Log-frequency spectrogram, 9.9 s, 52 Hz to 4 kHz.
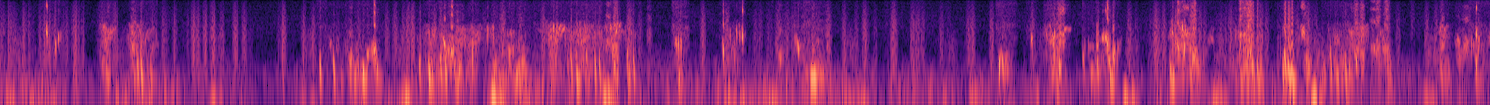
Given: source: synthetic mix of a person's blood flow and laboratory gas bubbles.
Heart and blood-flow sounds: Doppler ultrasound of blood flow; subclavian vein
0.27-0.44 s: bubbles
0.66-0.78 s: bubbles
0.83-1.06 s: bubbles
2.10-2.56 s: bubbles
2.77-4.27 s: bubbles
4.47-4.59 s: bubbles
4.79-4.97 s: bubbles
5.14-5.25 s: bubbles
5.27-5.54 s: bubbles
6.63-6.79 s: bubbles
6.83-6.92 s: bubbles
6.94-7.14 s: bubbles
7.21-7.48 s: bubbles
7.77-8.16 s: bubbles
8.20-8.45 s: bubbles
8.51-8.76 s: bubbles
8.79-9.29 s: bubbles
9.58-9.94 s: bubbles
From the record:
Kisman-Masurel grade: 233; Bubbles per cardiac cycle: several, 3 to 8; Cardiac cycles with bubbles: 50 to 99%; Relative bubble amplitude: loud (0.450 to 0.775); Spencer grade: 3 (all of the cardiac periods contain showers or single bubble signals, but not dominating or overriding the cardiac motion signals); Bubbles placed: anywhere in the cardiac cycle

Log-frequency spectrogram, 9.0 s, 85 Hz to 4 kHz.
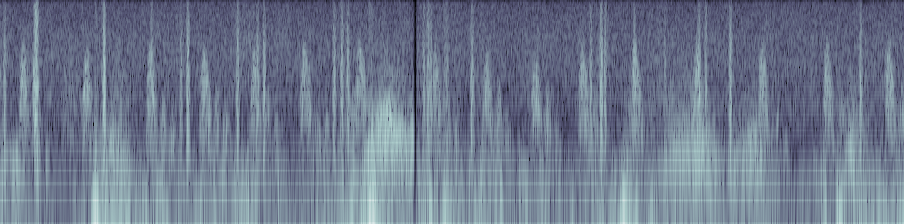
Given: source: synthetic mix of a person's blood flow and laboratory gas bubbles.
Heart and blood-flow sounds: Doppler ultrasound of blood flow; subclavian vein
0.00-0.03 s: bubbles
0.32-0.41 s: bubbles
From the record:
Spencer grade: 1 (occasional bubble signal discernible with the cardiac motion signal, with majority of cardiac periods free of bubbles); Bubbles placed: anywhere in the cardiac cycle

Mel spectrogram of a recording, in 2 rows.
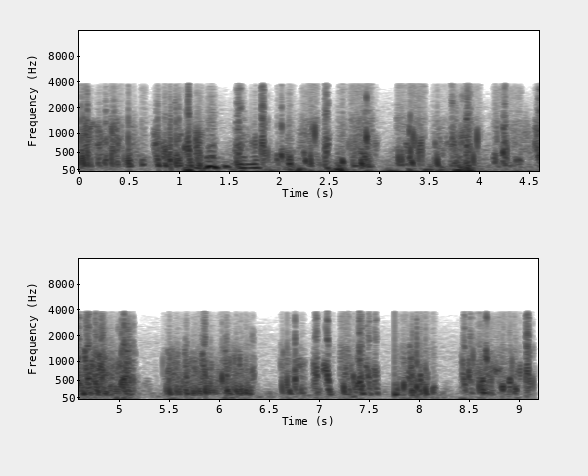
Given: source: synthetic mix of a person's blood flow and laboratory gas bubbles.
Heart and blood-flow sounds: Doppler ultrasound of blood flow; subclavian vein
0.00-0.60 s: bubbles
0.65-0.72 s: bubbles
0.77-1.30 s: bubbles
1.59-1.70 s: bubbles
1.76-1.96 s: bubbles
2.01-2.21 s: bubbles
2.25-2.44 s: bubbles
2.48-2.56 s: bubbles
2.63-3.04 s: bubbles
3.21-3.51 s: bubbles
3.56-4.06 s: bubbles
4.18-4.48 s: bubbles
4.58-5.22 s: bubbles
5.48-6.41 s: bubbles
6.65-6.92 s: bubbles
6.98-7.20 s: bubbles
7.25-7.65 s: bubbles
7.80-8.21 s: bubbles
8.46-9.20 s: bubbles
From the record:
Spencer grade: 3 (all of the cardiac periods contain showers or single bubble signals, but not dominating or overriding the cardiac motion signals); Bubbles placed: anywhere in the cardiac cycle

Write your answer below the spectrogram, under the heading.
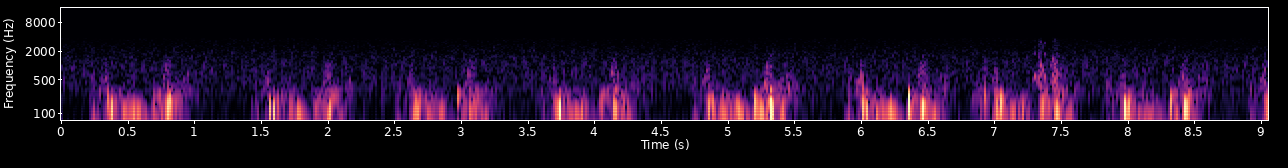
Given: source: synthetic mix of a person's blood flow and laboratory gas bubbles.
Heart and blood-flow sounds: Doppler ultrasound of blood flow; precordium
6.83-6.97 s: bubbles
7.25-7.52 s: bubbles
7.82-7.88 s: bubbles
From the record:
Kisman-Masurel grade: 221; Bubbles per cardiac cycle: several, 3 to 8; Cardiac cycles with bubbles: 10 to 50%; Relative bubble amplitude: barely perceptible (0.100 to 0.250); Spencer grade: 2 (many but less than half of the cardiac periods contain bubble signals, singularly or in groups); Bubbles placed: only in the low amplitude regions of the cardiac cycle

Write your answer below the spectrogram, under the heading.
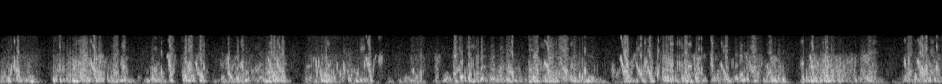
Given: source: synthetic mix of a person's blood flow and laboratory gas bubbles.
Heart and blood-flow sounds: Doppler ultrasound of blood flow; precordium
0.00-0.38 s: bubbles
0.50-1.29 s: bubbles
1.34-2.10 s: bubbles
2.19-2.92 s: bubbles
3.04-3.85 s: bubbles
4.09-4.26 s: bubbles
4.33-4.42 s: bubbles
4.50-5.99 s: bubbles
6.11-7.08 s: bubbles
7.11-7.89 s: bubbles
7.99-8.79 s: bubbles
9.02-9.42 s: bubbles
From the record:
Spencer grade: 4 (maximum detectable bubble signal sounding continuously throughout systole and diastole of every cardiac period, and overriding the amplitude of the normal cardiac signals); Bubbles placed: anywhere in the cardiac cycle

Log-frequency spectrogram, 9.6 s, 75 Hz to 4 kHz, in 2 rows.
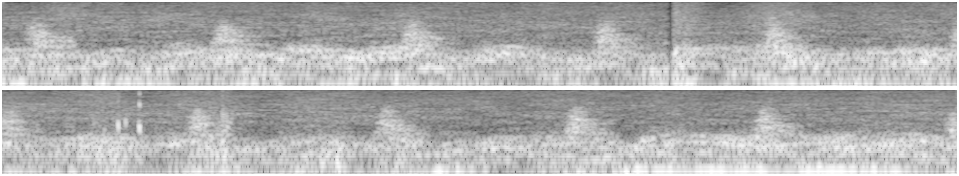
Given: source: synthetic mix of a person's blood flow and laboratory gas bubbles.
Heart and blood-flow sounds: Doppler ultrasound of blood flow; subclavian vein
5.21-5.50 s: bubbles
5.74-5.95 s: bubbles
From the record:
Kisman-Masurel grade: 212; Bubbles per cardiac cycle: several, 3 to 8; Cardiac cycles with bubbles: 1 to 10%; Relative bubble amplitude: moderate (0.250 to 0.450); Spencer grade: 1 (occasional bubble signal discernible with the cardiac motion signal, with majority of cardiac periods free of bubbles); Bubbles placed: anywhere in the cardiac cycle

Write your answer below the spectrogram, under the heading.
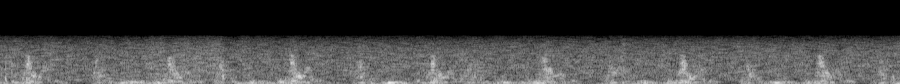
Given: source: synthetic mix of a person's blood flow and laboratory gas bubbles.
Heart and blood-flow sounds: Doppler ultrasound of blood flow; precordium
0.02-0.15 s: bubbles
From the record:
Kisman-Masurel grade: 212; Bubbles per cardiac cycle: several, 3 to 8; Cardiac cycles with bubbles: 1 to 10%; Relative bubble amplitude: moderate (0.250 to 0.450); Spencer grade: 1 (occasional bubble signal discernible with the cardiac motion signal, with majority of cardiac periods free of bubbles); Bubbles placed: only in the low amplitude regions of the cardiac cycle

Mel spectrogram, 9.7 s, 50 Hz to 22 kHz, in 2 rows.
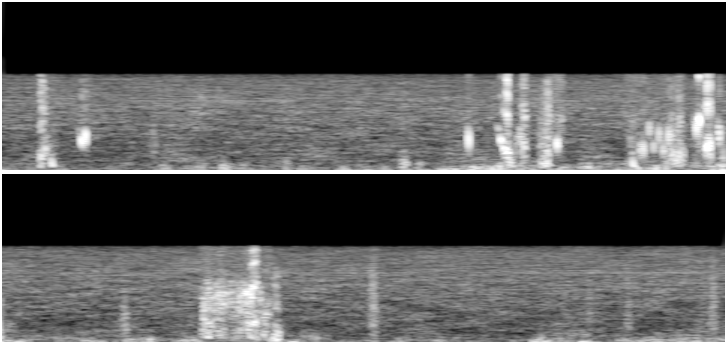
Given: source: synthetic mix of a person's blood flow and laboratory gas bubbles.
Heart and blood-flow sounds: Doppler ultrasound of blood flow; subclavian vein
0.23-0.38 s: bubbles
0.50-0.60 s: bubbles
3.09-3.15 s: bubbles
3.29-3.52 s: bubbles
3.58-3.75 s: bubbles
4.16-4.57 s: bubbles
4.60-4.85 s: bubbles
6.15-6.63 s: bubbles
From the record:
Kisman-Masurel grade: 223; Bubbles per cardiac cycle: several, 3 to 8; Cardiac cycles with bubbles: 10 to 50%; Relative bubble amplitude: loud (0.450 to 0.775); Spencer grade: 2 (many but less than half of the cardiac periods contain bubble signals, singularly or in groups); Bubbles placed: anywhere in the cardiac cycle

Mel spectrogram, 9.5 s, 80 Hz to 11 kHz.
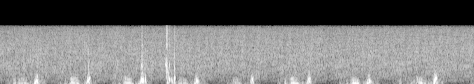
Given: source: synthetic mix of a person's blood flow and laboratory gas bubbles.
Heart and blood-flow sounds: Doppler ultrasound of blood flow; precordium
2.88-2.97 s: bubbles
3.30-3.53 s: bubbles
From the record:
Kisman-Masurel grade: 212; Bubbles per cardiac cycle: several, 3 to 8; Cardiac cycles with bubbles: 1 to 10%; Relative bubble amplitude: moderate (0.250 to 0.450); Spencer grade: 1 (occasional bubble signal discernible with the cardiac motion signal, with majority of cardiac periods free of bubbles); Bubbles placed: only in the low amplitude regions of the cardiac cycle

